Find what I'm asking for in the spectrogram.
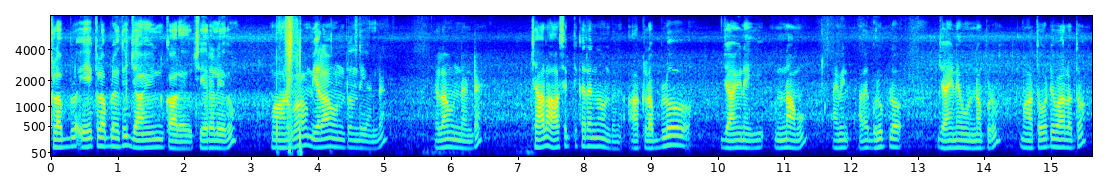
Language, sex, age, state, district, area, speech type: Telugu, male, 18-30, Andhra Pradesh, Nandyal, urban, spontaneous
